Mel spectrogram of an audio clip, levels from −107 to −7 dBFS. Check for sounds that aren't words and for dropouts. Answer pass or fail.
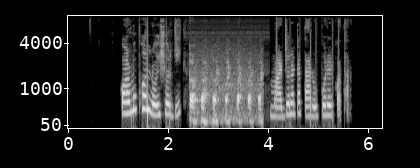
fail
